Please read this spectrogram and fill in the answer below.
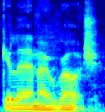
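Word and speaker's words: Guillermo Rauch: The Zeit HQ creator, I think it's pronounced Guillermo Roche. – I'd go with that, yeah.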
